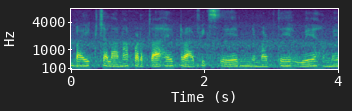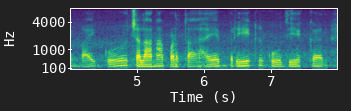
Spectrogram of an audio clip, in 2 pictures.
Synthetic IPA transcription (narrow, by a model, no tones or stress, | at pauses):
baːɪkt͡ʃɐlaːnapɐɽt̪aɦɛʈɾaːpʰɪksenɪməʈt̪eɦʊeɦɐmẽbaːɪkːot͡ʃɐlaːnapɐɽt̪aɦɛbɾeːkːod̪eːkʰkəɾ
